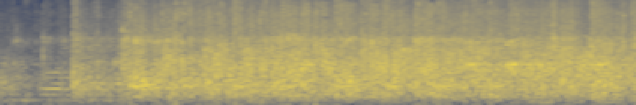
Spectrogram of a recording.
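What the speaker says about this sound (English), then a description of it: "join me in a round of applause for Dr. Flores" An audience at a medical school talk about preparing for the practice of medicine breaks into applause, starting quietly and swelling within half a second into steady, dense clapping that fills the rest of the moment.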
